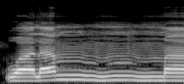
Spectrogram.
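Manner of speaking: slow chanted tajweed recitation; Quranic recitation. Shown as a demonstration. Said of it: "Tajdid গুণনা করা ওয়াজিব". (ধীর তিলাওয়াতের সুরে)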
